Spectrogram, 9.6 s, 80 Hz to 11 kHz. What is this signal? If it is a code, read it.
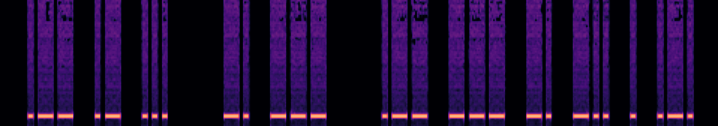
Morse code, heard as a keyed tone, about 18 wpm, spaced as for 15 wpm, 1000 Hz. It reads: WAS NO WONDER
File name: qotdfiles / 15wpm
